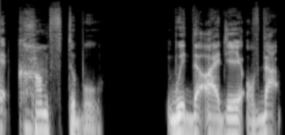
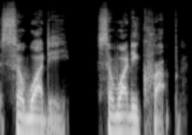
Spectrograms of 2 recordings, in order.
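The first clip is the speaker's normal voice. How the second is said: English-accented Thai. Shown as a demonstration. Teacher showing English people's way, English-accented Thai. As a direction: direct British-accented Thai greeting. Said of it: "That's how a lot of English people would say it".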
